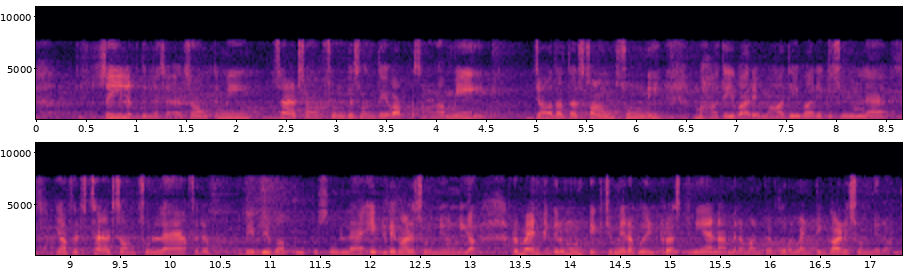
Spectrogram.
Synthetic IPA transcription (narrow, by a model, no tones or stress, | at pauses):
səiːləɡd̪eːnãːsɛ̰ːɖsɔːŋɡt̪eːmĩːsɛːɖsɔːŋɡsʊnd̪eːsʊnd̪eːʋaːpəsaːnaːmĩː | d͡ʒjaːd̪aːt̪əɾsɔ̃ːŋɡsʊɳniː | məɦãːd̪eːbaːɾeːməɦãːd̪eːbaːɾeːkisʊnlɛ̃ːjãːpʰɪɾsɛːɖsɔːŋɡsʊnlɛ̃ːjãːpʰɪɾ | ʋeːd̪eːbaːpuːpəɾsʊnlɛ̃ːʔɪkɖeːɡaːɽeːsʊɳniːɦʊɳɖiːaː | ɾoːmɛ̃ːɳʈɪkɾomʊɳʈɪkt͡ʃmeːɾaːkoːiɪɳʈɾəsʈnĩːɛːnaːmeːɾaːmənkəɾd̪aːɾoːmɛ̃ːɳʈɪk̚ɡaːɽ̃eːsʊɳneːɾaː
